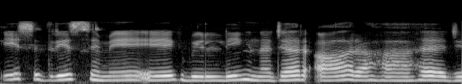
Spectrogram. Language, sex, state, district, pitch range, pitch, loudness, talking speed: Hindi, female, Jharkhand, Ranchi, 185-210 Hz, 195 Hz, -13 LUFS, 145 wpm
